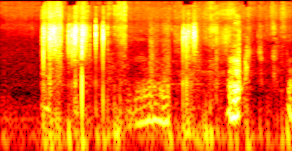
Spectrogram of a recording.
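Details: A Boston Terrier snores while sleeping in its owner's arms, in low, rumbling breaths with soft snorts between.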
